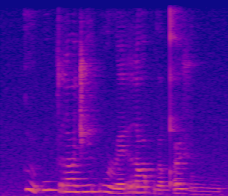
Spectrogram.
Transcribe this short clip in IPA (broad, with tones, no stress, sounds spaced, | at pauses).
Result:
k ɯ˦˨ p u˦ k r ɑ̃˦ d͡ʒ ĩ˦ ɓ u˦ ɹ ɛ˧ r ɑ˦ ɓ ɯ˨ qʼ y˧ ʒ u˨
